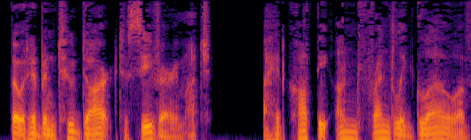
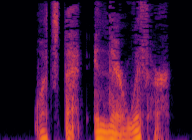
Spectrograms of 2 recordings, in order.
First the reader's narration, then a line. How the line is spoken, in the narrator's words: I whispered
